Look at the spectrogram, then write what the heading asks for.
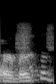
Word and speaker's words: Herbert: pronounce that herbert yeah just straight up herbert was silent i was like a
